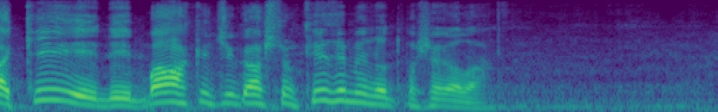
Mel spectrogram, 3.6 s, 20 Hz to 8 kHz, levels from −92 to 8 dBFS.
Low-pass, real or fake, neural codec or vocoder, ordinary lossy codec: none; fake; codec, 16 kHz, 16 kbps, FreqCodec, smaller model; none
